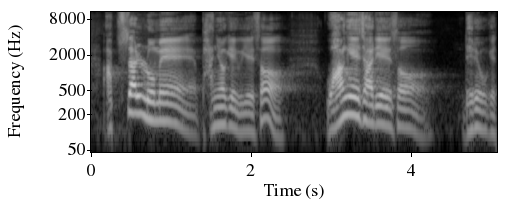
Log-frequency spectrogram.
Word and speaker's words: 압살롬: 반역에 있어요 아들입니다 압살롬입니다 발음 잘 하셔야 됩니다 압살롬 리을입니다 압살롬의 반역에 의해서 왕의 자리에서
